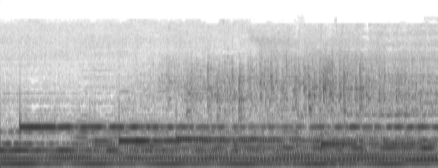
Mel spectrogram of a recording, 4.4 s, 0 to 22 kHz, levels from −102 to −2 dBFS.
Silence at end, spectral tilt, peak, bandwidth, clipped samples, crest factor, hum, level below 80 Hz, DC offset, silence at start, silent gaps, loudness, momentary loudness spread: 0 s; -8 dB/octave; -16 dBFS; 12 kHz; under 0.1%; 12 dB; none; -58 dBFS; under 0.1%; 0 s; none; -30 LUFS; 4 LU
